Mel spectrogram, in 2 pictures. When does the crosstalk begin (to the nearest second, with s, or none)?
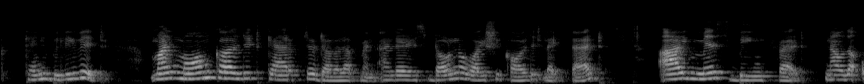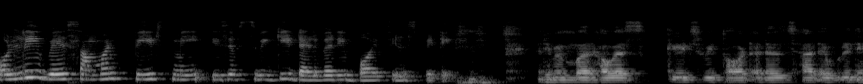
none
